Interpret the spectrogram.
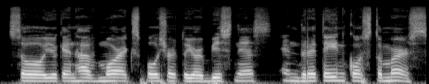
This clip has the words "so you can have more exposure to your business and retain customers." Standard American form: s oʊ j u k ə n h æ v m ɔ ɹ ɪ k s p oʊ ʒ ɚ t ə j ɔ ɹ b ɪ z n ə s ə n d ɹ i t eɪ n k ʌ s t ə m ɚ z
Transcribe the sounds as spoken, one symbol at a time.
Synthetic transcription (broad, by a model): s oʊ j u k ə n h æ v m ɔ ɹ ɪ k s p oʊ s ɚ t ə j ɔ ɹ b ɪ s n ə s ə n d ɹ i t eɪ n k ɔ s t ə m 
